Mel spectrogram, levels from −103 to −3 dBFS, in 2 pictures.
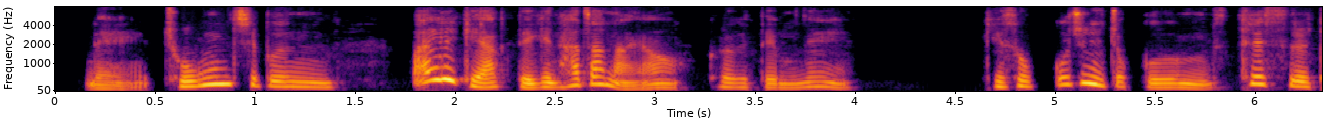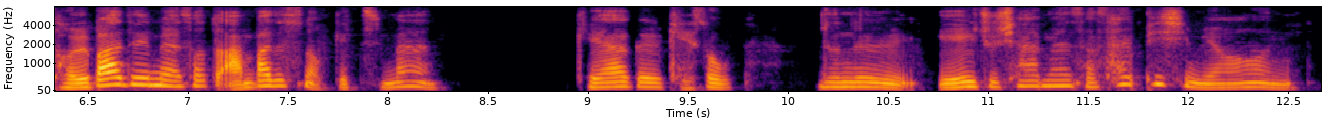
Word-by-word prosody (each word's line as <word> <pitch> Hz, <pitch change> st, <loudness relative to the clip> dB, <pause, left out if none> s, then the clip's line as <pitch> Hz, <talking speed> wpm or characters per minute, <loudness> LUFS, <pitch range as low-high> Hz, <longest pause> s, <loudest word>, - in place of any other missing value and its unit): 네. 110 Hz, -4 st, -7 dB
좋은 240 Hz, +9 st, +5 dB
집은 175 Hz, -, -2 dB, 0.4 s
빨리 425 Hz, 0 st, +8 dB
계약되긴 155 Hz, -, +1 dB
하잖아요. 150 Hz, -, -1 dB
그렇기 155 Hz, -3 st, -7 dB
때문에 145 Hz, +2 st, -6 dB, 0.7 s
계속 180 Hz, +2 st, -4 dB
꾸준히 255 Hz, +1 st, +5 dB
조금 145 Hz, -6 st, -3 dB
스트레스를 205 Hz, -, -1 dB
덜 150 Hz, -2 st, +2 dB
받으면서 220 Hz, -4 st, +5 dB
또 -, -, -4 dB
안 150 Hz, -, +3 dB
받을 200 Hz, +2 st, +2 dB
순 -, -, -5 dB
없겠지만 145 Hz, +4 st, -8 dB, 0.7 s
계약을 165 Hz, 0 st, 0 dB
계속 135 Hz, +2 st, -5 dB, 0.4 s
눈을 165 Hz, -4 st, -1 dB
예의 150 Hz, +5 st, +3 dB
주시하면서 190 Hz, +1 st, -5 dB
살피시면 155 Hz, -, -4 dB
165 Hz, 310 characters per minute, -25 LUFS, 145-195 Hz, 0.7 s, 빨리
